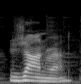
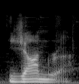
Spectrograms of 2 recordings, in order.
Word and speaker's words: genre: We say genre. Genre word genre. This kind of sounds French.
